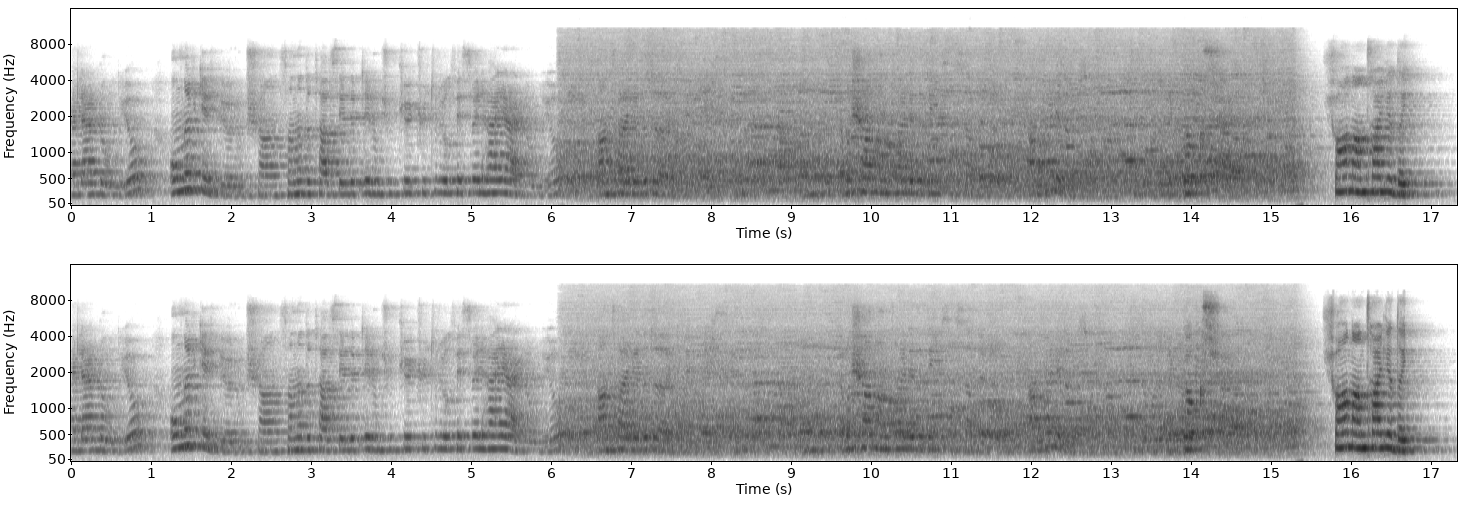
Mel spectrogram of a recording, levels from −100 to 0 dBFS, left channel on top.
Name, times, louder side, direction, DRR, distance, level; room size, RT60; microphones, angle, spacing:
voice 1, 0.0-8.4 9.6-14.0 14.3-14.8, equal, ahead, -1 dB, 1.5 m, -34 dB
sound 1, 6.1-15.3, left 1 dB, 60° left, 2.3 m, -32 dB
voice 2, 13.9-14.4 15.7-16.7, right 3 dB, 90° right, 8 dB, 0.8 m, -23 dB
14.5 x 8.0 x 2.9 m, 1.2 s
head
